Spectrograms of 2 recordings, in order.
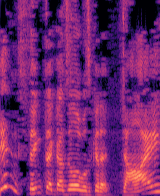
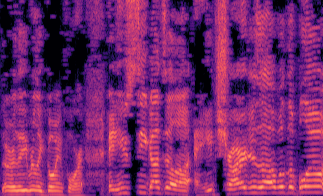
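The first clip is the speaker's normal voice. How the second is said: ordinary talk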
